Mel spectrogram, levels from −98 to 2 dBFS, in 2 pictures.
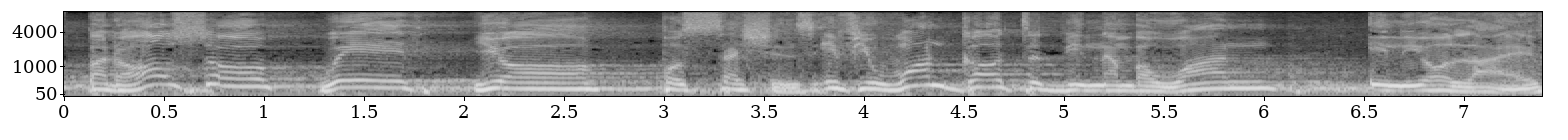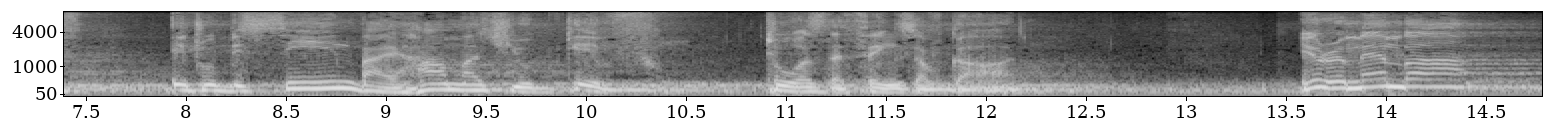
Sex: male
